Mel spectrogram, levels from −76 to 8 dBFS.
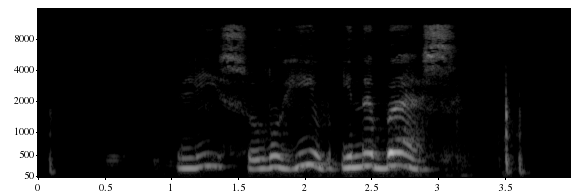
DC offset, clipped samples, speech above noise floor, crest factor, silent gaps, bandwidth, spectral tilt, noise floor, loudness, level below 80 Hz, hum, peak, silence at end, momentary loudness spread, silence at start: under 0.1%; under 0.1%; 38 dB; 22 dB; none; 11.5 kHz; -4 dB/octave; -70 dBFS; -33 LUFS; -78 dBFS; none; -14 dBFS; 0.35 s; 18 LU; 1.05 s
